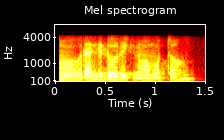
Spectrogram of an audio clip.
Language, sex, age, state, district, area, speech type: Tamil, male, 18-30, Tamil Nadu, Erode, rural, conversation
